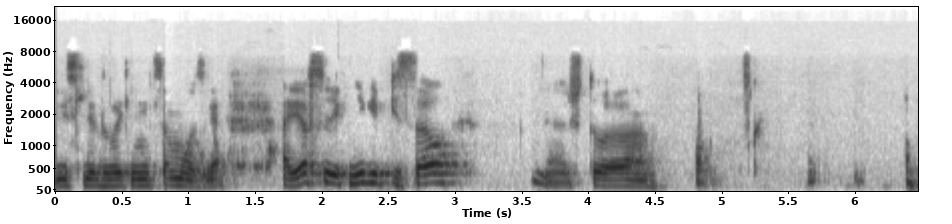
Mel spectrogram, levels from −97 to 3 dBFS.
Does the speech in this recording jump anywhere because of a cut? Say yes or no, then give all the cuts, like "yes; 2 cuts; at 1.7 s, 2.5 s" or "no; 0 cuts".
no; 0 cuts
